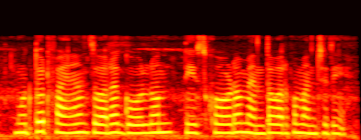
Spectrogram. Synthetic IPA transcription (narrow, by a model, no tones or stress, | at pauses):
mut̪ːuʈpʰɐjnaːns̬d̪ʋaːɾaːɡoːlːoːnt̪iːsu̥kɔːʋɐɽɐment̪ɐʋɐɾɐkumɐɲt͡ʃid̪i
